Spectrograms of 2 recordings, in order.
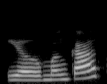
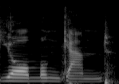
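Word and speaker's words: Jörmungandr: Apparently the way you pronounce it is your Mungand. Mungand. Yeah, I wrote it down somewhere. Yeah, apparently that's how you pronounce it.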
